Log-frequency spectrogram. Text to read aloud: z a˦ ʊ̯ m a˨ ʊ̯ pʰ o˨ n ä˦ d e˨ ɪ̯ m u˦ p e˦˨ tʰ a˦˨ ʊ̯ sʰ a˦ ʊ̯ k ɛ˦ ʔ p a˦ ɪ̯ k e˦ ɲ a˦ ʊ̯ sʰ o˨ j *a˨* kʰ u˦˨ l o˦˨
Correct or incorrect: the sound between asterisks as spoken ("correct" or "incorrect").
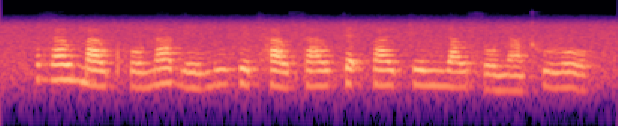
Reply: incorrect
